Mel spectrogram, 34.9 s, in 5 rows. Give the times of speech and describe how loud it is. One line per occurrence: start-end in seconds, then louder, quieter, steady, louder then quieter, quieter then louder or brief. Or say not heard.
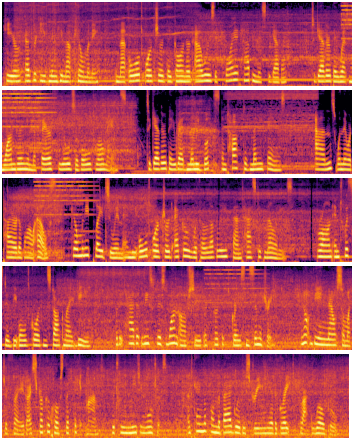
0.0-34.8 steady.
